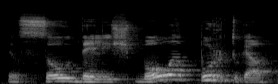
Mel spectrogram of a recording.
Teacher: esse S eles pronunciam como s carioca, como biscoito, lix boa. Hum.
